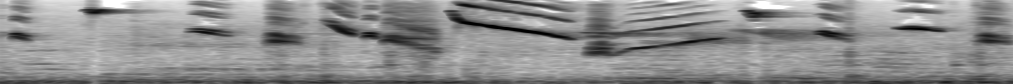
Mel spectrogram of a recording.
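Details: Green-winged saltator, kept in captivity, giving a warm-up song to stimulate other birds: short whistled notes and chips, then a loud falling glide and a rising slur.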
